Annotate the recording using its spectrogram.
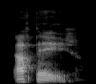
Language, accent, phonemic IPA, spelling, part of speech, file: French, France, /aʁ.pɛʒ/, arpège, noun / verb, LL-Q150 (fra)-arpège.wav
- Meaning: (noun) arpeggio; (verb) inflection of arpéger: 1. first/third-person singular present indicative/subjunctive 2. second-person singular imperative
